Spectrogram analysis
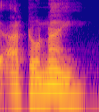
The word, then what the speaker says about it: Adonai: Jikalau nikutnya tertulis Yehova atau Yehua kere cara bacanya bukan Yehova atau Yehua tapi Adonai.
